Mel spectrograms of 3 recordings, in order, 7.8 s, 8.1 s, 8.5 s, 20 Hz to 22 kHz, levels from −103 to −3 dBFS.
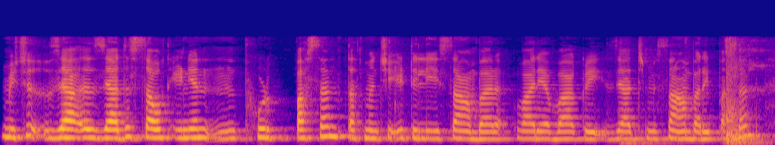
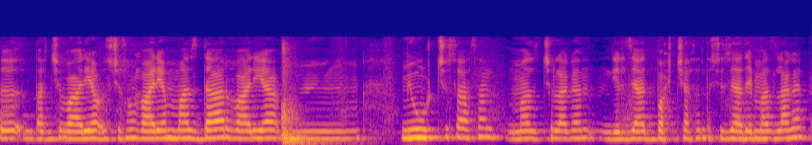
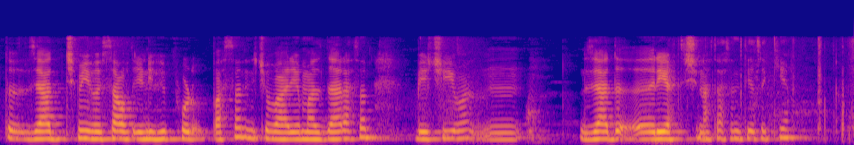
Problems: background sounds at intervals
